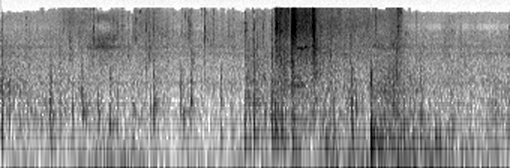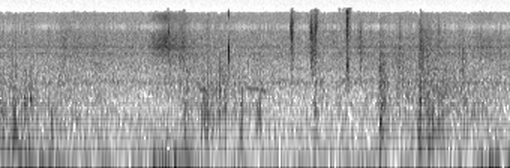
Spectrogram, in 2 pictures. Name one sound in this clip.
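Gunshots crack and boom in the distance.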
